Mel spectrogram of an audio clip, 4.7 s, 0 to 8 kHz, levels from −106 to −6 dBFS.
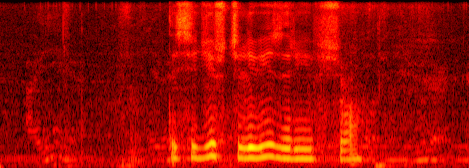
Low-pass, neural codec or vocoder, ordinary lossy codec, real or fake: none; none; none; real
